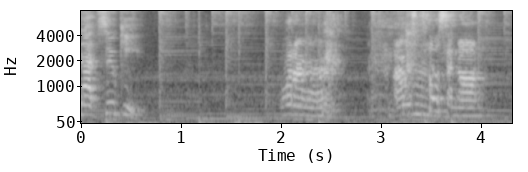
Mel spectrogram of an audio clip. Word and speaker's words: Natsuki: And that Suki made cupcakes and everything. Yo, You gotta said it come to wrong. Secrets. You said it wrong. There's nobody here named Natsuki.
